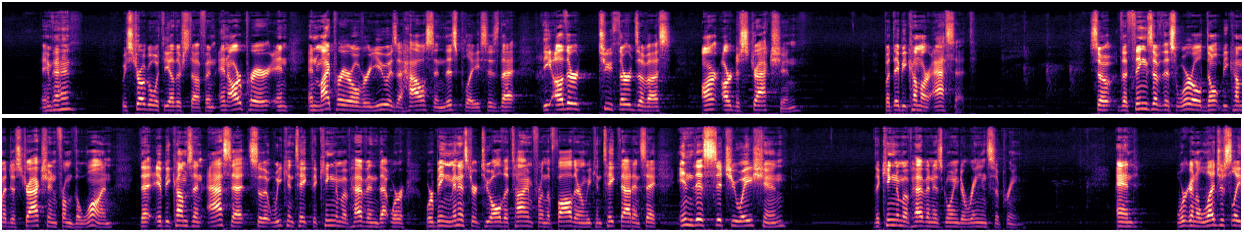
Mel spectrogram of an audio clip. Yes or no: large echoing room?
yes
